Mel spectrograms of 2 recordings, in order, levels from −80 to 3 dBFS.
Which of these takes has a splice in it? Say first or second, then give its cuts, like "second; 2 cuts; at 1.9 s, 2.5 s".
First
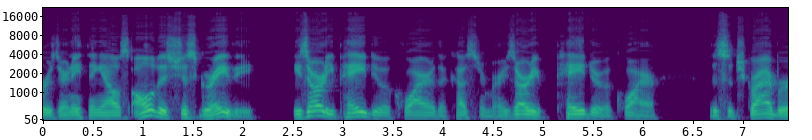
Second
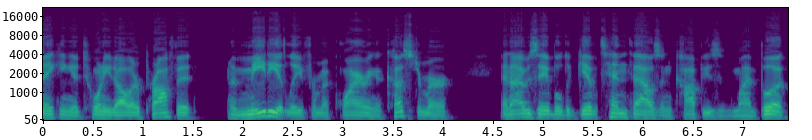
second; 1 cut; at 5.5 s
